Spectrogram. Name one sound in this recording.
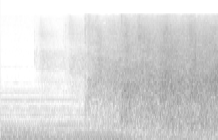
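An ensemble of instruments plays a final chord.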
